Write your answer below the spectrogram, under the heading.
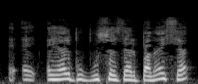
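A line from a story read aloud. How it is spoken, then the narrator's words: Stammering. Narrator (Turkish): Kekeleyerek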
